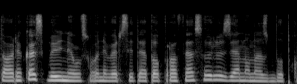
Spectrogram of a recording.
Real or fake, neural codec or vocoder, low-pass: fake; codec, 24 kHz, 1 kbps, SNAC; 10.8 kHz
